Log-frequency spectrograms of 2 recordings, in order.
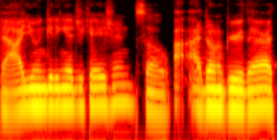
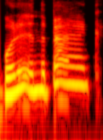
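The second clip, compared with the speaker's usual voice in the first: high-pitched grandmother voice; affectionate high-voiced granny imitation; imitated grandmother; 12 semitones higher than usual. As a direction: quote grandma in a raised, singsong pitch. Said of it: "she gave me some cash and she said".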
